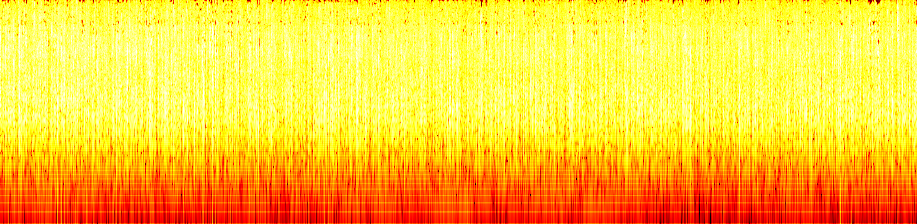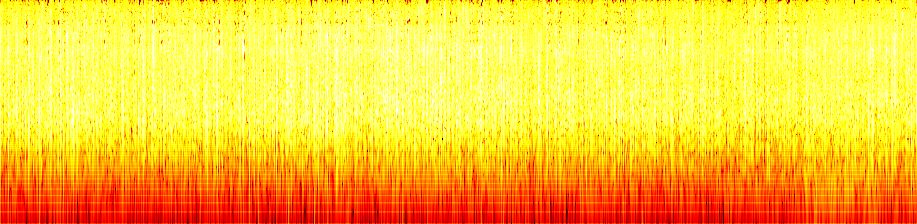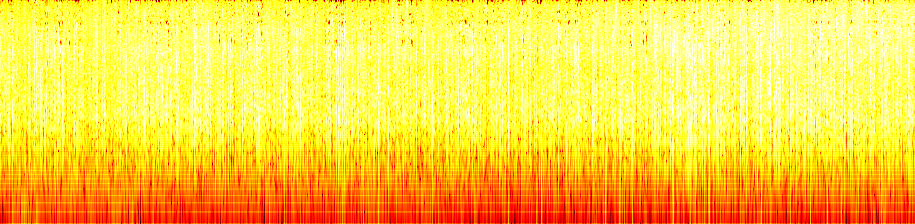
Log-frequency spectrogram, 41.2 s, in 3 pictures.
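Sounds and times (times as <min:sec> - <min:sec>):
rain on an umbrella: 0:00.0 - 0:41.2.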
